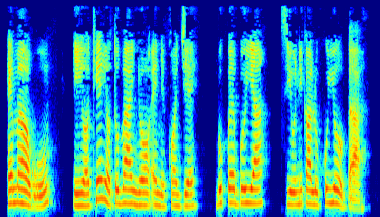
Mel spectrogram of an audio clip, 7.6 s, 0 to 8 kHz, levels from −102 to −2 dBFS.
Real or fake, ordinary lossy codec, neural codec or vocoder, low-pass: fake; MP3, 32 kbps; codec, 24 kHz, 0.9 kbps, WavTokenizer, medium speech release version 1; 7.2 kHz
